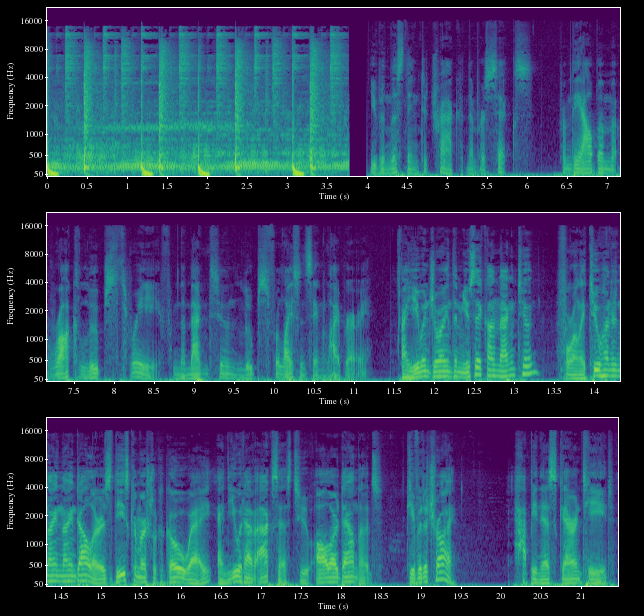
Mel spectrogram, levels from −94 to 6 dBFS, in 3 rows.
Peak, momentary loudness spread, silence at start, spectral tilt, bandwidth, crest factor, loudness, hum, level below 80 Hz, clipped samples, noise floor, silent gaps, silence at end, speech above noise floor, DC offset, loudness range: 0 dBFS; 14 LU; 0 s; -5.5 dB/octave; 16 kHz; 18 dB; -19 LUFS; none; -26 dBFS; under 0.1%; -52 dBFS; 3.79-4.00 s; 0 s; 32 dB; 0.6%; 10 LU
